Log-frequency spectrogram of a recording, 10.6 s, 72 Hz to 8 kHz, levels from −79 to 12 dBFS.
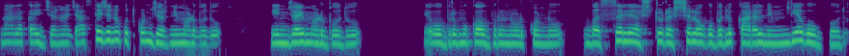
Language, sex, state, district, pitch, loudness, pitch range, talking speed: Kannada, female, Karnataka, Mysore, 225 Hz, -22 LUFS, 210-235 Hz, 135 wpm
